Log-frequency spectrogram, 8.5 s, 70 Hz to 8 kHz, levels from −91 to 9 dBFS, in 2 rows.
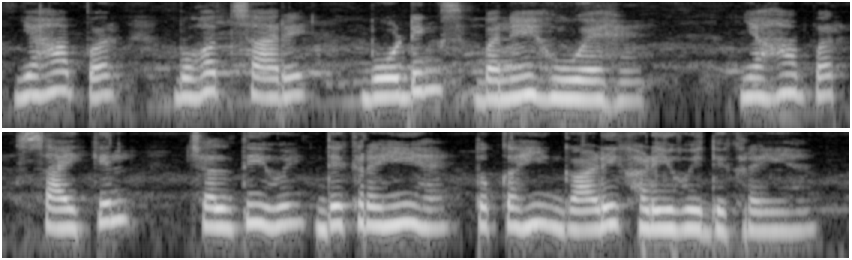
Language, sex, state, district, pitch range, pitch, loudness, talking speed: Hindi, female, Uttarakhand, Uttarkashi, 215-255 Hz, 235 Hz, -15 LUFS, 170 wpm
